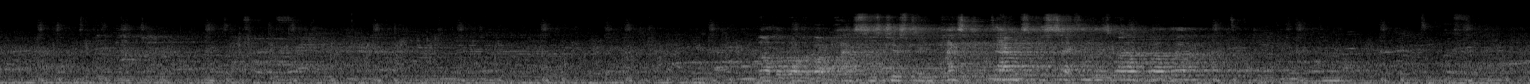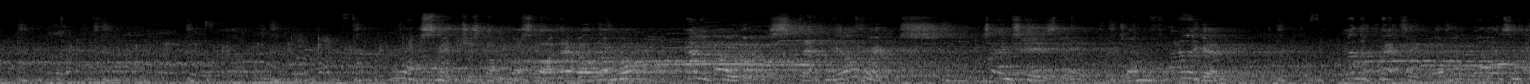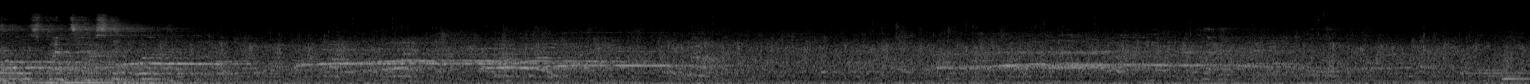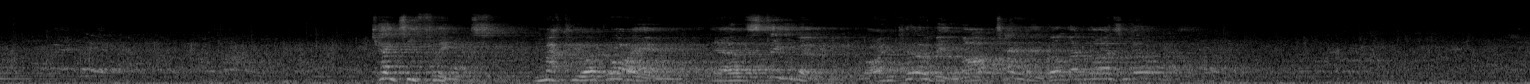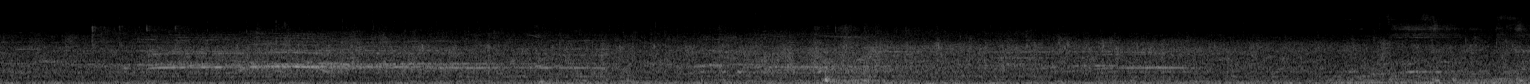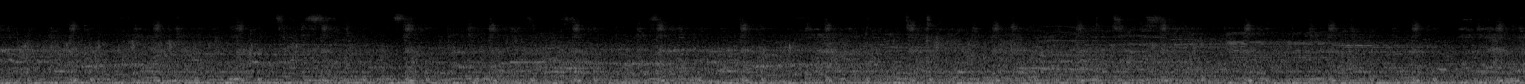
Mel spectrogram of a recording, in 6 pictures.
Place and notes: mk marathon ... close to finish in the stadium mk ... dpa 4060s clipped to bag to zoom h5 ... plenty of background noise ... levels all over the place ... two family members took part in the super hero fun run ... one member took part in the marathon ...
